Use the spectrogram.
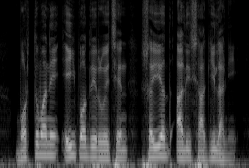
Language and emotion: Bengali, neutral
